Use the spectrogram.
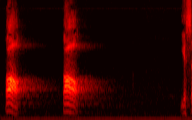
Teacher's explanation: إذن لابد أن تركز على مخرج اللام أولا عند حافة أدنى حافة اللسان، ثم لسانك ينتقل بسرعة إلى أصول الثنايا لتخرج حرف الطاء، ثم تصعد بالصوت إلى أعلى الحنك فوق، لأن من صفات الطاء الاستعلاء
